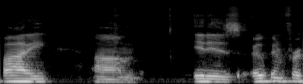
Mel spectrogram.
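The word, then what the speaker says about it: Bodie: lighthouse so it's it's spelled bod and it's pronounced body um it is open for climbing it opened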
